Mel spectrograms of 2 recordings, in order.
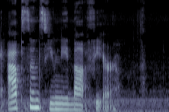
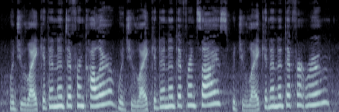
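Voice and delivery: frantic offers; 5 semitones higher, 4 dB louder, faster than usual. Acted. Cat offering fixes frantically.

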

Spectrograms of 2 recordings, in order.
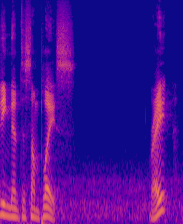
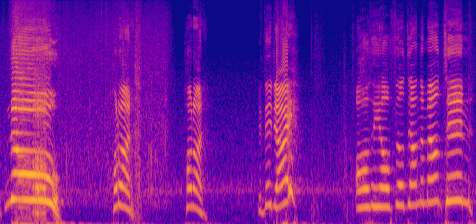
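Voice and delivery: high, loud disbelief; gasping, high-pitched yells; shocked shouting; 12 semitones higher, 9 dB louder, slower than usual. Real, not acted. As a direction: cry out in horror at a disaster. Shocked at deer falling.

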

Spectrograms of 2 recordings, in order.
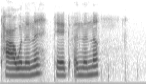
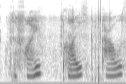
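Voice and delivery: whisper; 2 semitones lower, 11 dB quieter, slower than usual. Acted. Whispered word in story.

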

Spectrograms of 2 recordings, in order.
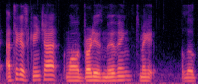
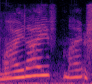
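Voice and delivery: high sassy voice; high diva catchphrase; 11 semitones higher, 5 dB quieter, much slower than usual. Pretend. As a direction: sing it out like a diva. Catchphrase again.

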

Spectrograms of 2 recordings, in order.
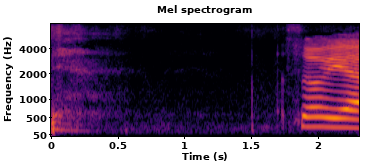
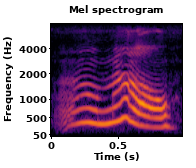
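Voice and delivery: ordinary talk

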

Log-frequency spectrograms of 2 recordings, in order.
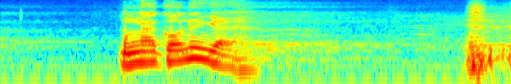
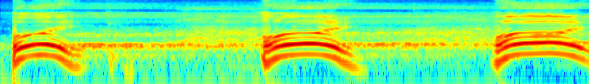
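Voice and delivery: calling out; much slower than usual. Real, not acted. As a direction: shout hoi to get attention. Preacher calls out to crowd.

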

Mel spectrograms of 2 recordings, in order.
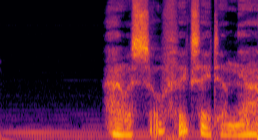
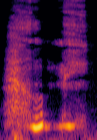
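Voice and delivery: put-on a high, faint child's plea; barely able to ask for help; frail little girl begging; weak girl. A narrator's reading. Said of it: "She sounded weak".

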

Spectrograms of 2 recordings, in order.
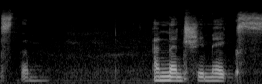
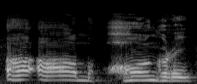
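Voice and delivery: slow, louder giant line; a big slow giant admitting hunger; 4 dB louder, slower than usual. Acted. Giant says he is hungry.

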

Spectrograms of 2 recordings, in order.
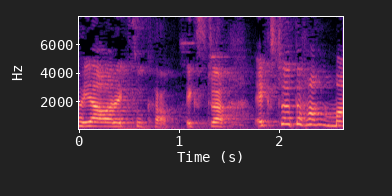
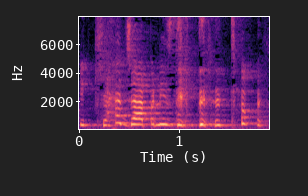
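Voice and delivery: higher-pitched mock of a scolding father; teasing imitation of her father, higher and louder; mocking dad; 7 semitones higher, 4 dB louder than usual. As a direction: play up dad's exasperated complaint. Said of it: "पापा बोल रहे हैं".

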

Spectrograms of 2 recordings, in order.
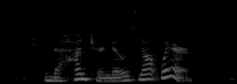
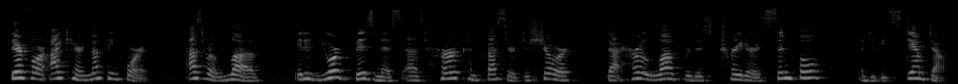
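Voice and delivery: loud, higher-pitched blustering lord; shouted; 4 semitones higher, 7 dB louder than usual. A narrator's reading. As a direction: keep arguing at a raised, forceful pitch. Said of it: "shouted Lord Fitzwalter".

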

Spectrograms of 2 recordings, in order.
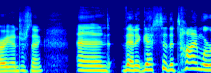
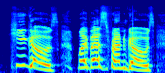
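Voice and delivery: ordinary delivery

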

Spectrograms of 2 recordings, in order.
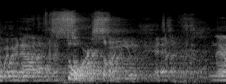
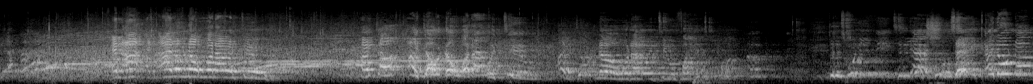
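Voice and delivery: shouted, much higher mock despair; mock panic; 11 semitones higher, 7 dB louder than usual. Comedian to the crowd, hammed-up panicked shout. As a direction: yell it like the tank is unbearable, laughing.

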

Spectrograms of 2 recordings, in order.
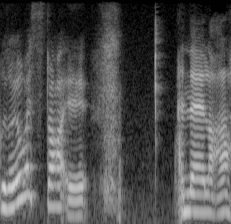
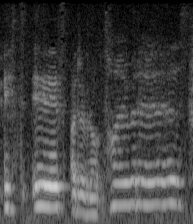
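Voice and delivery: normal talking voice

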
